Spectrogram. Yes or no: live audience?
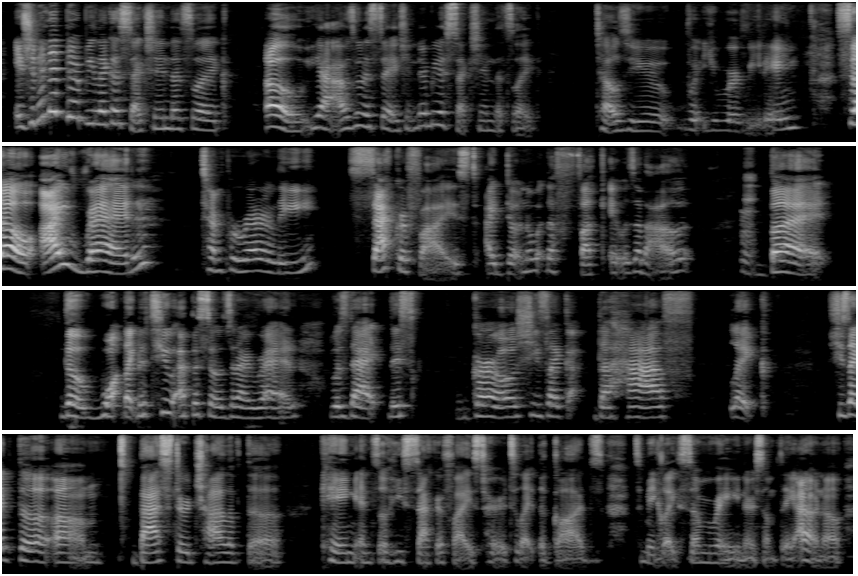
no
